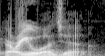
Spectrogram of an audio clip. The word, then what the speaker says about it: عوجا: Pronounce the عين correctly. عوجا.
